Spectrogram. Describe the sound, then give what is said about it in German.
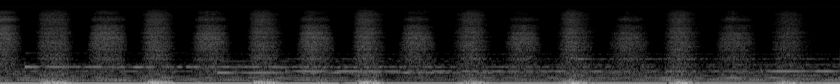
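Rapid rhythmic breathing through the nose during a breathwork exercise: many sharp, evenly spaced sniffing breaths pulse steadily over a soft sustained musical drone. “Und bring mal ganz langsam etwas Energie hinein, ein bisschen Intensität in diese hochfrequente, werdende Nasenatmung.”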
